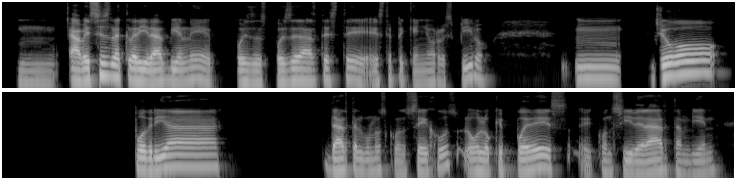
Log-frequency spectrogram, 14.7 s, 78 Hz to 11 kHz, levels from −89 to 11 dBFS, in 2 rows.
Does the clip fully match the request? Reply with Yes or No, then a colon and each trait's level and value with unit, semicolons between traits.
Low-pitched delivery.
Yes: low, 120 Hz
